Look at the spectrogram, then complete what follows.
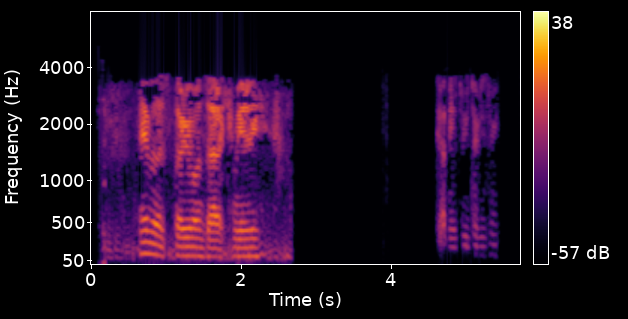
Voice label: Fire Dispatch

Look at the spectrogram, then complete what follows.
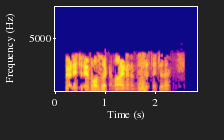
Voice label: Incident Tac 1, Scanner audio recording

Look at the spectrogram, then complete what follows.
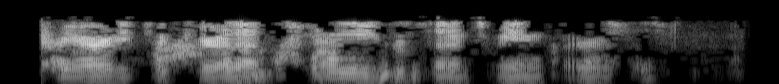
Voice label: Police Dispatch, scanner

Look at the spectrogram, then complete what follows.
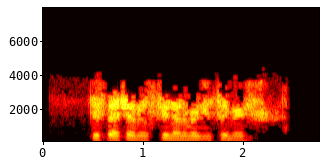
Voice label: Fire Dispatch, scanner

